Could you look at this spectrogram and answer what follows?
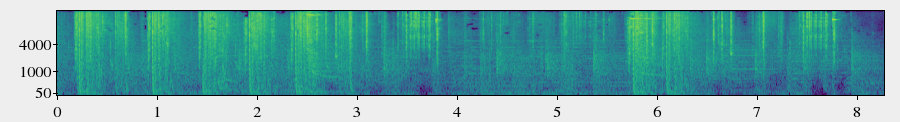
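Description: Gunshots in the video game Voidtrain, a string of loud sharp reports in irregular bursts, some spaced apart and some in quick clusters, with no talking.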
